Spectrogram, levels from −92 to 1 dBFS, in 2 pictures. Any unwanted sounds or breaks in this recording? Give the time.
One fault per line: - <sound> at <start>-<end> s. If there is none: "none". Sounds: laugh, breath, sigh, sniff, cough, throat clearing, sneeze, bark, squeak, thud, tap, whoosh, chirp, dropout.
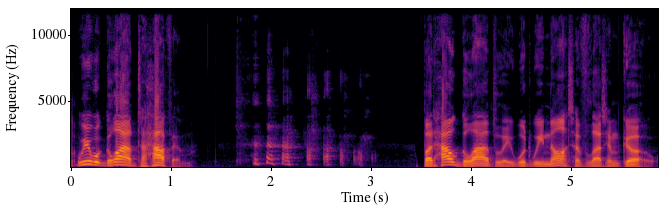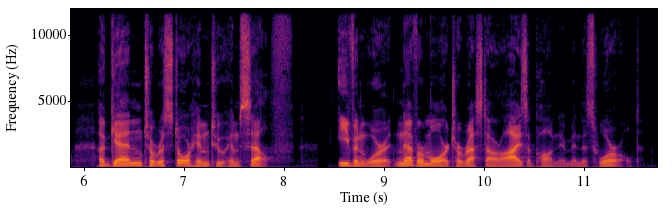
- laugh at 1.6-3.1 s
